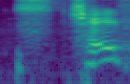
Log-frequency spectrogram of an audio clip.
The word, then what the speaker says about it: Cheif: Chafe as in CHEIF. If you spell it Chief, we're gonna pull the wrong on you. Chafe, not Chief.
